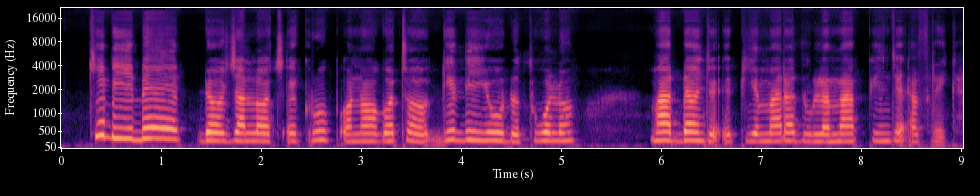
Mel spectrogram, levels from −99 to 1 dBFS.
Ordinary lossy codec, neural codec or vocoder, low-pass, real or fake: none; codec, 44.1 kHz, 2.6 kbps, SNAC; none; fake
